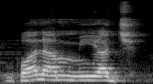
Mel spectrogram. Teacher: اظہار شفوی کو بغیر غنہ کے، بغیر غنہ اخفا کے جلد پڑھیں گے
